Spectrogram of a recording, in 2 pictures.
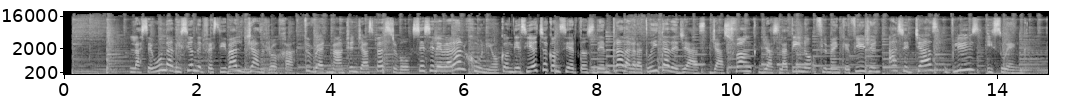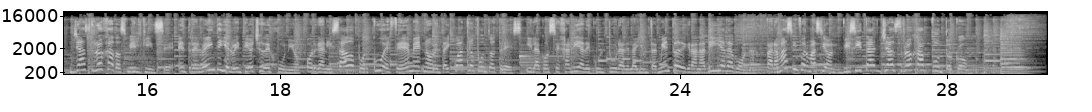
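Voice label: jazz trailer, Spanish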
